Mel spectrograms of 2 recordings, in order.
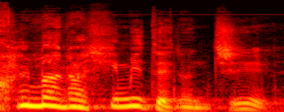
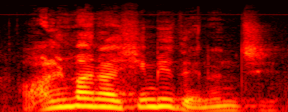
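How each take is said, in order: Both takes have the same delivery.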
